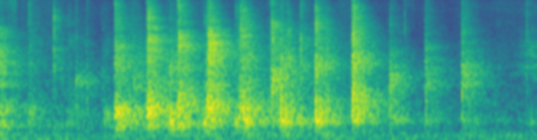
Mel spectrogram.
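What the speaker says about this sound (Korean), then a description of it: "하나님께 영광의 박수를" A church congregation claps in unison during Sunday worship, a steady run of sharp, regular handclaps, close and fairly loud, with no speech.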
